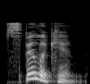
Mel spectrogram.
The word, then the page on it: spillikin: British English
